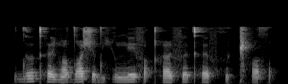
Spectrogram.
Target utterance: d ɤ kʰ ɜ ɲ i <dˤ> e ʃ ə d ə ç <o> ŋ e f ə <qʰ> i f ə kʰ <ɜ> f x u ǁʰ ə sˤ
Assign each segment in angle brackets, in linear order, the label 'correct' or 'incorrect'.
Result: correct, incorrect: u, correct, correct

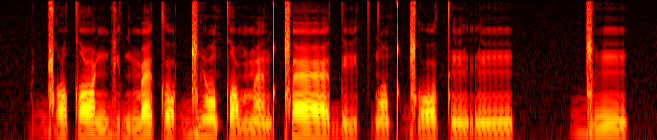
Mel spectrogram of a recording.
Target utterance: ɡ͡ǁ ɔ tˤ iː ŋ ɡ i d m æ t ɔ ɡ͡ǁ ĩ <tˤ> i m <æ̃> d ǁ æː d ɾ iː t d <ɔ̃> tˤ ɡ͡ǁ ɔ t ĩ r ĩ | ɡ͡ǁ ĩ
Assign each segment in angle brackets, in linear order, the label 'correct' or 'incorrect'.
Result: correct, correct, correct

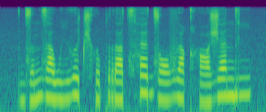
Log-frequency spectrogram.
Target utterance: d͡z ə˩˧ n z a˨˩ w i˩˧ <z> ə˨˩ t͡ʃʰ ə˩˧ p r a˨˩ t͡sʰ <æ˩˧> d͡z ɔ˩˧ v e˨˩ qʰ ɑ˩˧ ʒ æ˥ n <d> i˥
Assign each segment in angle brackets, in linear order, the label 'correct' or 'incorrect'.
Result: incorrect: ð, incorrect: æ˥, correct

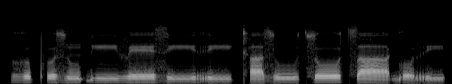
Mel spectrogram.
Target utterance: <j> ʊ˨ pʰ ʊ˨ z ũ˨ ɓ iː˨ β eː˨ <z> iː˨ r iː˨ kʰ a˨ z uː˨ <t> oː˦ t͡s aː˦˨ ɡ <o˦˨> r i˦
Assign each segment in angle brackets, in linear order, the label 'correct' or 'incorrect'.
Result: incorrect: ɣ, correct, incorrect: t͡s, correct

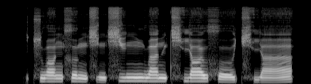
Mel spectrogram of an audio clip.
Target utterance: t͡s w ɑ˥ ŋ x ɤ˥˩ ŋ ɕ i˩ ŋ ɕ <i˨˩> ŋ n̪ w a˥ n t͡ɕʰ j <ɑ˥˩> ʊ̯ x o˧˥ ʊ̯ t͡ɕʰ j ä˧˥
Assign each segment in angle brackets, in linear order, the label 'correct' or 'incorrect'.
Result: incorrect: i˥, incorrect: ɑ˥

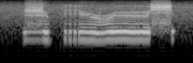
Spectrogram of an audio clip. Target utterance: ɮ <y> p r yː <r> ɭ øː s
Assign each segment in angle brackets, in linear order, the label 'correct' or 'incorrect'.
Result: correct, incorrect: none

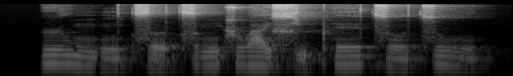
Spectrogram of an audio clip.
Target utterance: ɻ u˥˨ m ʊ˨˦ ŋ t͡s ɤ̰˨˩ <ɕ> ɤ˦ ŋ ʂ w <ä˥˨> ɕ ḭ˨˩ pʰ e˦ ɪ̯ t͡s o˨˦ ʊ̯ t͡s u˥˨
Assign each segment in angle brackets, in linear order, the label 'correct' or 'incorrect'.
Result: incorrect: t͡s, correct

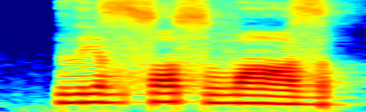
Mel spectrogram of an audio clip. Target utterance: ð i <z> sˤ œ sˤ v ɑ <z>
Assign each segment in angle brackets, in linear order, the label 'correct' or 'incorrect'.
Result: correct, correct

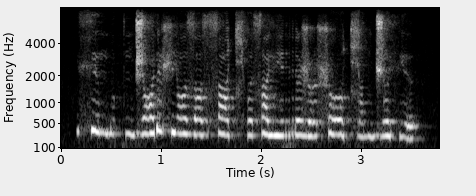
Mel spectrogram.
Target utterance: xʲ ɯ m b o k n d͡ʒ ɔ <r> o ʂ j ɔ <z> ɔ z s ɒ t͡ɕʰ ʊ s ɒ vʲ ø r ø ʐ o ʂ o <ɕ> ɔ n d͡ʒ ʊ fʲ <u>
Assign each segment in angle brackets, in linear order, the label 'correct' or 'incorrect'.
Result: incorrect: ɾʲ, correct, incorrect: t͡ɕ, incorrect: ɯ

